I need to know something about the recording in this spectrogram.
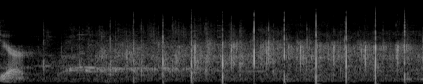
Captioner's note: applause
